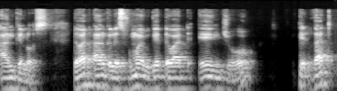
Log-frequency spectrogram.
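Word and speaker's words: ἄγγελος: The second gamma is not pronounced as a as a g, but as an n just like in the word angalos.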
